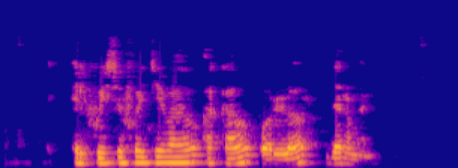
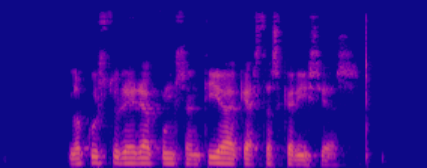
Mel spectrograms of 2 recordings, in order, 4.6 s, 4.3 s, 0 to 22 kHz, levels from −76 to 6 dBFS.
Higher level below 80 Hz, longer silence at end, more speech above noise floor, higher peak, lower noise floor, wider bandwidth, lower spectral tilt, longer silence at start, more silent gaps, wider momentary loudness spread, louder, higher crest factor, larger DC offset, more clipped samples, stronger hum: first, -56 dBFS vs -70 dBFS; first, 0.9 s vs 0.6 s; second, 51 dB vs over 58 dB; first, 0 dBFS vs -12 dBFS; second, -63 dBFS vs under -90 dBFS; second, 7.8 kHz vs 16.5 kHz; first, -8 dB/octave vs -4.5 dB/octave; about the same, 0.7 s vs 0.7 s; neither; about the same, 8 LU vs 9 LU; first, -14 LUFS vs -32 LUFS; second, 14 dB vs 22 dB; neither; neither; neither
